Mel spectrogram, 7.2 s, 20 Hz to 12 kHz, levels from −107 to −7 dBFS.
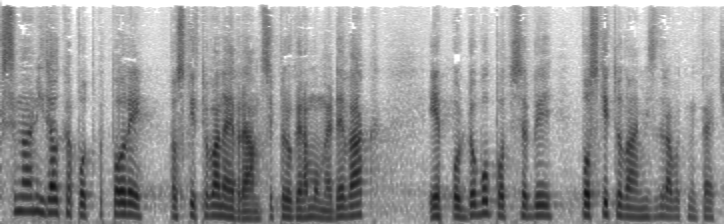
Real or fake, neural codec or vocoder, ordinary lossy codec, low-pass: fake; codec, 16 kHz in and 24 kHz out, 0.6 kbps, FocalCodec, streaming, 4096 codes; MP3, 48 kbps; 10.8 kHz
